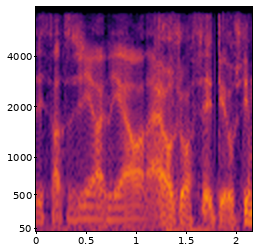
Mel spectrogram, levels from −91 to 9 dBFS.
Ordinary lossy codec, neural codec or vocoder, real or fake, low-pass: MP3, 64 kbps; autoencoder, 22.05 kHz, a latent of 192 numbers a frame, VITS, trained on many speakers; fake; 7.2 kHz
